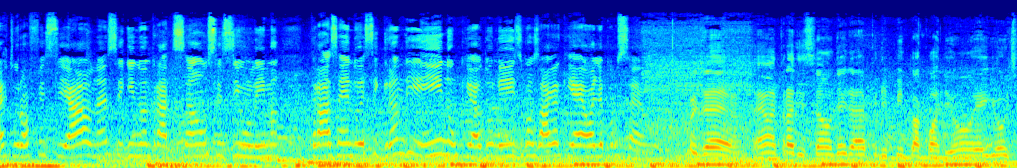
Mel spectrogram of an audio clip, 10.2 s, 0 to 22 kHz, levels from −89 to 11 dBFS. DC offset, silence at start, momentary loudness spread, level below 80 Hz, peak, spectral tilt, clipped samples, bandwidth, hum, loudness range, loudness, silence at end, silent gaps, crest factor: under 0.1%; 0 s; 5 LU; -20 dBFS; -4 dBFS; -6 dB/octave; under 0.1%; 15.5 kHz; none; 1 LU; -18 LUFS; 0 s; none; 12 dB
